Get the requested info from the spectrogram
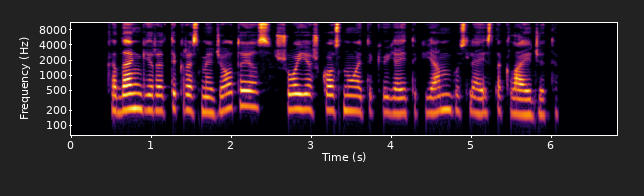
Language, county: Lithuanian, Vilnius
